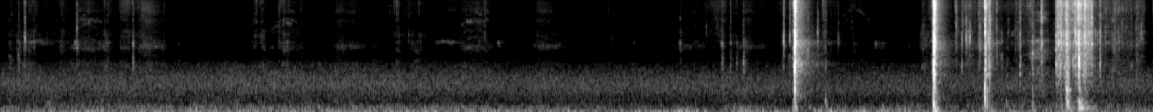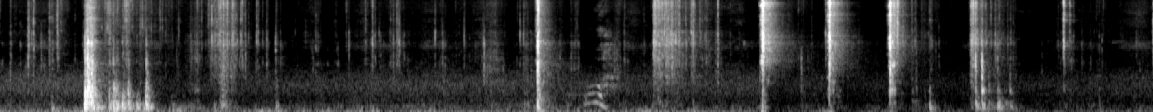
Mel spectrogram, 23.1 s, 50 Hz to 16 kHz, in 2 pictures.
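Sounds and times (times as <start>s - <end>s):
wood splitting crackle: 7.2s - 8.5s, 9.3s - 22.4s
axe striking logs: 7.8s - 8.4s, 9.3s - 11.1s, 12.0s - 14.0s, 16.8s - 17.6s, 19.1s - 21.7s.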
